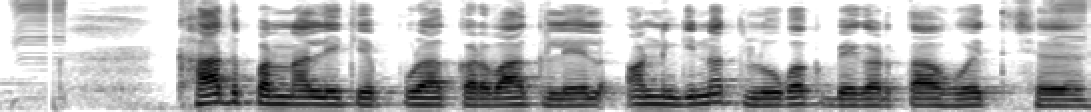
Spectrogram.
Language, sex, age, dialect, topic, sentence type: Maithili, male, 18-24, Southern/Standard, agriculture, statement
